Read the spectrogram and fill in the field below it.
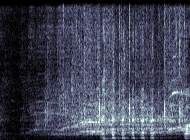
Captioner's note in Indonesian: tepuk tangan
